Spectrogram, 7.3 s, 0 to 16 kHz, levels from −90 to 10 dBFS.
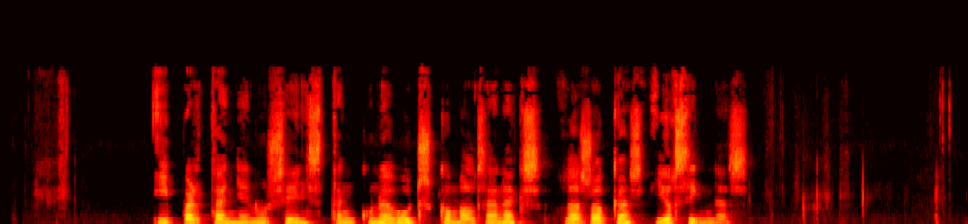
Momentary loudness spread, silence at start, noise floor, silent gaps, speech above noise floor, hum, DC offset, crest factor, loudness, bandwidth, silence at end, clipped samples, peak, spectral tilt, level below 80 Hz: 8 LU; 0.45 s; -77 dBFS; none; 50 dB; none; under 0.1%; 22 dB; -28 LUFS; 11.5 kHz; 1.65 s; under 0.1%; -8 dBFS; -5 dB/octave; -76 dBFS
